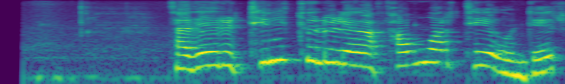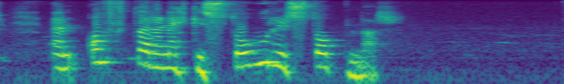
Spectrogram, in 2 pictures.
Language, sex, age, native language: Icelandic, female, 60-69, Icelandic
